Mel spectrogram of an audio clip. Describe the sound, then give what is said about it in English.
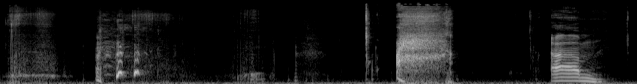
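Someone sips a sour beer right up against the microphone: soft wet mouth clicks, a loud brief slurp, then a short voiced exhale with a falling pitch. “Hold on, I need a into quick the sip. Mic, into the mic.”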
